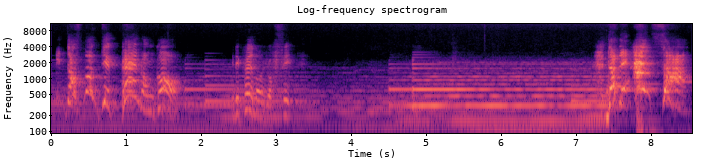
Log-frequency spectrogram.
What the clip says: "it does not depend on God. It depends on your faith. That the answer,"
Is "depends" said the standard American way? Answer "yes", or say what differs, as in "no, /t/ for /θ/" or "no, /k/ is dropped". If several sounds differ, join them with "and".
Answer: no, /z/ is dropped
